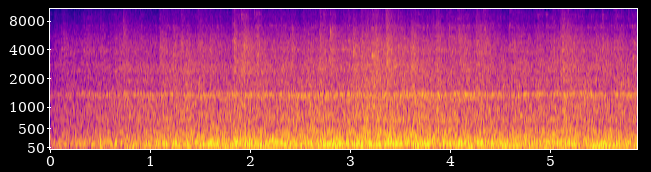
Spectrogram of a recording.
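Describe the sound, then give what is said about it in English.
A small trolley train rumbles steadily through the underground tunnels of a cava cellar, its wheels rattling and clattering on the track in a continuous, enclosed-sounding roar with no one speaking. “We're on a little train.”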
